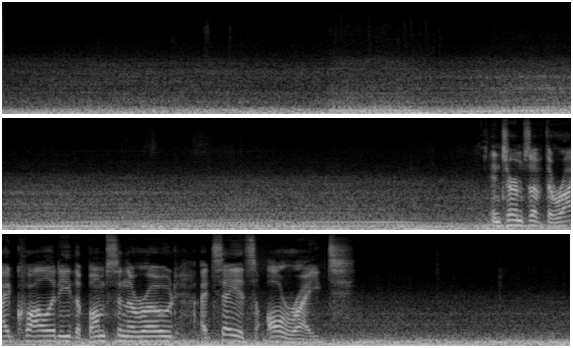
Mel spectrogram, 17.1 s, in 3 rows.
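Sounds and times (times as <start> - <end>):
road rumble: 0.0 - 17.0
car engine pulling: 3.2 - 14.9.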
